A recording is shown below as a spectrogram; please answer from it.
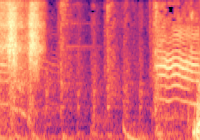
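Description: Trailer background music: a few deep sounds slide downward in pitch, then a high, wavering cry comes in near the end.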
